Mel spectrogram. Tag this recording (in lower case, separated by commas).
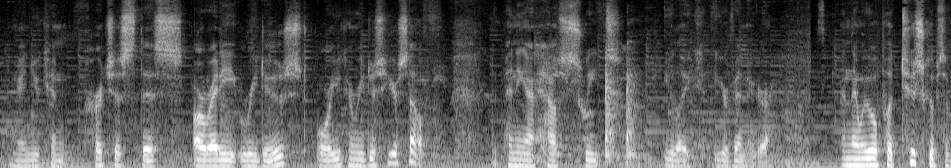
speech, music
